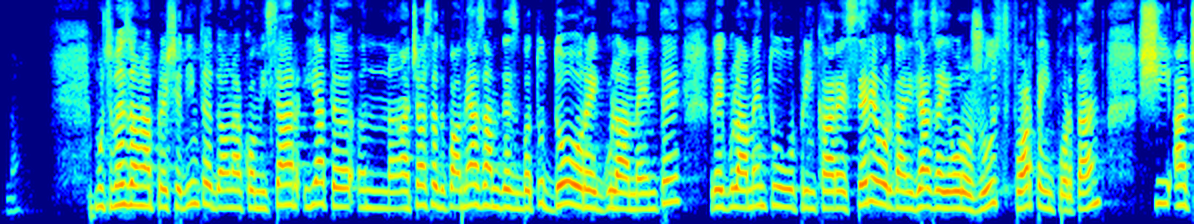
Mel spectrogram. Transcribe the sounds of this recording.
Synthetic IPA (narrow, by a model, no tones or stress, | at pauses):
mult̪sumeskd̪oamnəpɾe̞ʃe̞d̪int̪əd̪oamnəko̞misarjat̪əʔɨnat͡ʃast̪əd̪upamjazəamd̪e̞zbət̪ut̪̚d̪o̞wəɾe̞ɡulame̞nt̪e̞re̞ɡulame̞nt̪ulpɾiŋkaɾe̞se̞ɾe̞o̞rɡanizeazəe̞uɾo̞ʒust̪foart̪e̞impo̞rt̪ant̪ʃiʔat͡ʃ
